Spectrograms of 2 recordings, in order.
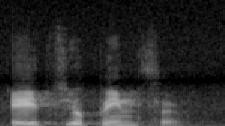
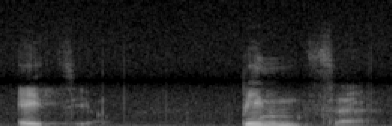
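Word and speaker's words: Ezio Pinza: That is right. Ezio Pinzer. – How's that again? – Ezio. E-Z-I-O. Ezio. Pinzer. P as in Peter, I-N-Z-A.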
